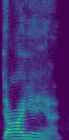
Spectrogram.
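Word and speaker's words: Dyan: how did she say does say it like Diane like princess die that's how I can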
